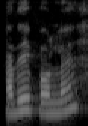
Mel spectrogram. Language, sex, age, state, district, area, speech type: Tamil, female, 60+, Tamil Nadu, Dharmapuri, urban, spontaneous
